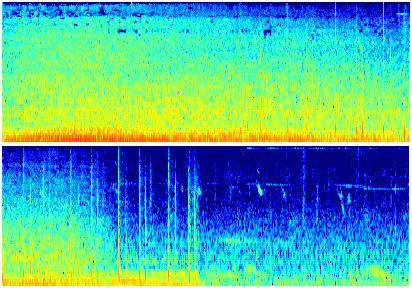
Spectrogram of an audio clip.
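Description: Car engine running as the car pulls away and drives off. It is loudest about a second in, fades over several seconds and cuts off suddenly about seven and a half seconds in.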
